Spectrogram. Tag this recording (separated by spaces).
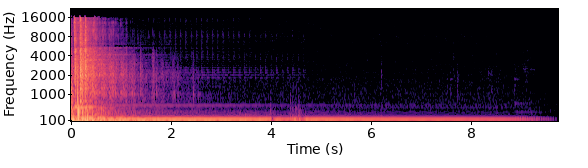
acoustic collide collision metalic percussive spring wood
